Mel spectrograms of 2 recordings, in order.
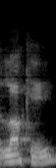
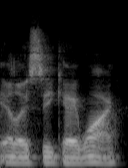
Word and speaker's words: Lachy: If you want people to pronounce it Lochy, like Locky, then your name should be Lochy.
